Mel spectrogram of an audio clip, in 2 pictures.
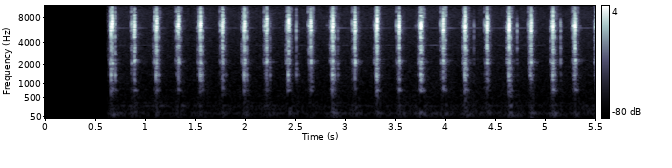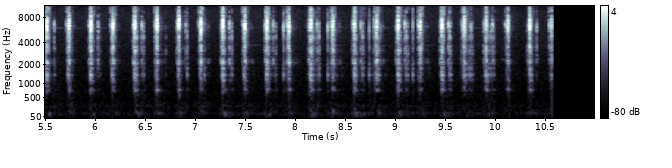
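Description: Quiz countdown timer sound effect: a rapid, even clock-like ticking, about four and a half ticks a second, marking the seconds left to answer.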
